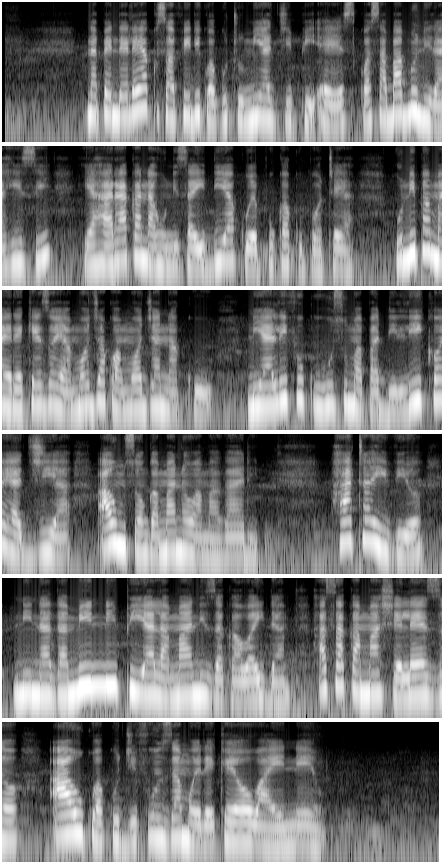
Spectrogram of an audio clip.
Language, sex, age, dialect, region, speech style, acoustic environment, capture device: Swahili, female, 25-34, Kenya - Nairobi Sheng-influenced, Kenya, happy, music, desktop / Windows / Chrome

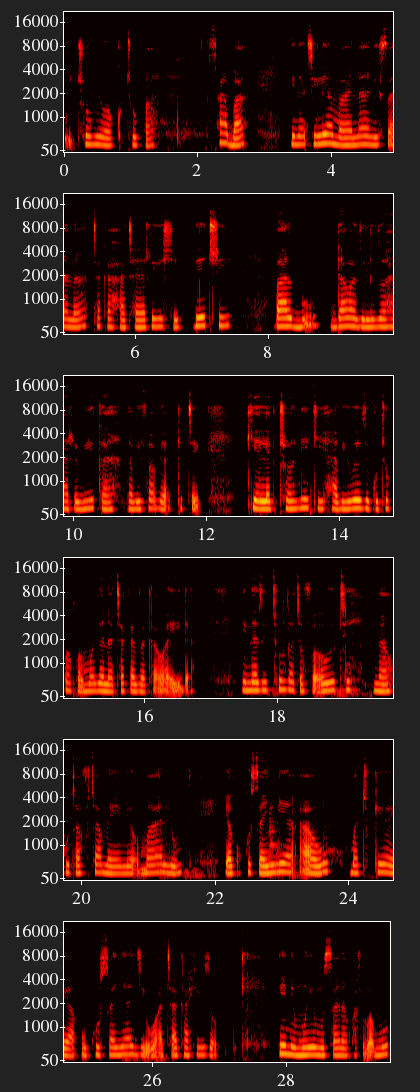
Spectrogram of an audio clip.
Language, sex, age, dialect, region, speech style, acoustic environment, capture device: Swahili, female, 18-24, Kenya - Mombasa, Kenya, tired, silence, mobile / Linux / Chrome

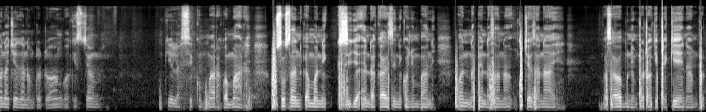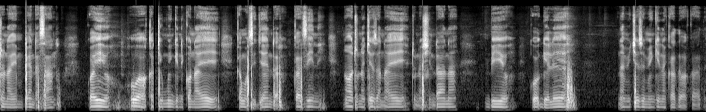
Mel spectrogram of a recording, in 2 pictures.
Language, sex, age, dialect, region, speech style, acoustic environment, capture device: Swahili, male, 25-34, Kenya - Mombasa, Kenya, relaxed, silence, mobile / Linux / Chrome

